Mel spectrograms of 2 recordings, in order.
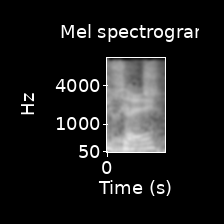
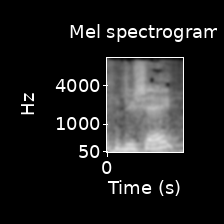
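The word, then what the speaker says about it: Deutch: But this film was directed by a guy named Howard Deutsch. – I think it might be pronounced Dutch. Actually, Duche. – Duche. – Howard Duche.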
